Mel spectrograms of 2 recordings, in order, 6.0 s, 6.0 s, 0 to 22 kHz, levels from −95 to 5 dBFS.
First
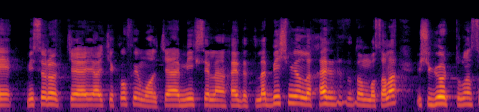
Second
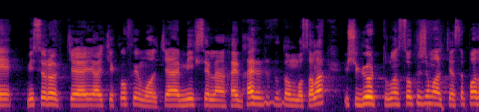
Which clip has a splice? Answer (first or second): second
